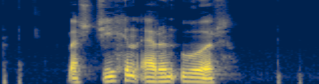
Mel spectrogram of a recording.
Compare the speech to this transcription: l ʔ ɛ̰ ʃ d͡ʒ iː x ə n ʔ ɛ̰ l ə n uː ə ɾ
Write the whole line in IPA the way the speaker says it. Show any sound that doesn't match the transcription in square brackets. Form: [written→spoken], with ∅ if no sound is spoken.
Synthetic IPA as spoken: l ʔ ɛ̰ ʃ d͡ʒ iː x ə n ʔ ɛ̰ [l→ɾ] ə n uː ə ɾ

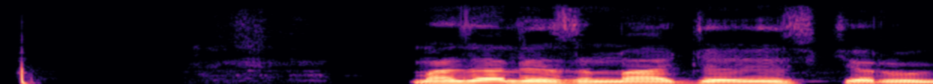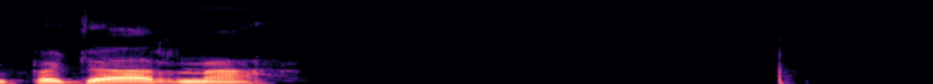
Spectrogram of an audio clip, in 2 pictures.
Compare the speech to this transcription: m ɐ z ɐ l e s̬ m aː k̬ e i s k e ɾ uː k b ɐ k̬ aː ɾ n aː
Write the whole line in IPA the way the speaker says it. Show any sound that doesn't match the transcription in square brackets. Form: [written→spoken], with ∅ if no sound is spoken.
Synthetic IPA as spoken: m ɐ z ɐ l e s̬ m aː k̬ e i s k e ɾ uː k [b→p] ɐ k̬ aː ɾ n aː

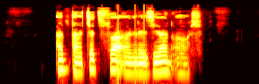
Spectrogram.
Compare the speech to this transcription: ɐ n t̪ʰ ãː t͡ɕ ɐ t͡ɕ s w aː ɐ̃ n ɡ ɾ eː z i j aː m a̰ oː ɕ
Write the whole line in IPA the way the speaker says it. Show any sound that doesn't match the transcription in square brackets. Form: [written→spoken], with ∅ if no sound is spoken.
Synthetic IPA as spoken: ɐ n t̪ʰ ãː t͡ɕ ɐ t͡ɕ s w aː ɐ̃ [n→ŋ] ɡ ɾ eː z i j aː [m→n] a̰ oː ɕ

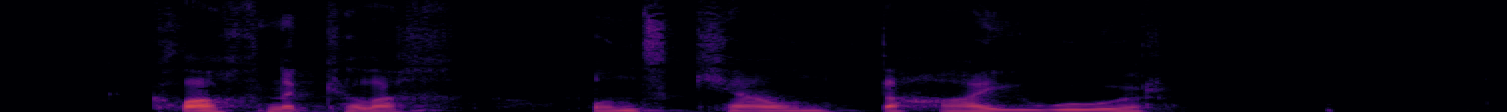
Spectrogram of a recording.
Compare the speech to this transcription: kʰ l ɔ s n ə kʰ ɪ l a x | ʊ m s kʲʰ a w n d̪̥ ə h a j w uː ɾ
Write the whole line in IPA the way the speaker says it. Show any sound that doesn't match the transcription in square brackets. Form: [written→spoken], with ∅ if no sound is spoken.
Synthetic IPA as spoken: kʰ l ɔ [s→x] n ə kʰ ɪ l a x | ʊ [m→n] s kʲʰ a w n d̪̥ ə h a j w uː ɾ

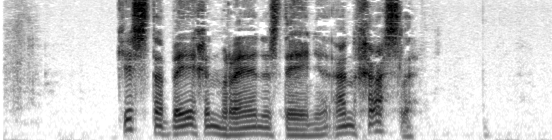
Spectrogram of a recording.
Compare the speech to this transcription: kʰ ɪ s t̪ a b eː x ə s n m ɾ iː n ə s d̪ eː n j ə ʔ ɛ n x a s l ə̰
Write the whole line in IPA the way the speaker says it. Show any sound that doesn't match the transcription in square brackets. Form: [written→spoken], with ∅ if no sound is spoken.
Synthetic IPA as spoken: kʰ ɪ s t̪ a b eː x ə [s→∅] n m ɾ [iː→ɛː] n ə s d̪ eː n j ə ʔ [ɛ→a] n x a s l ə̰

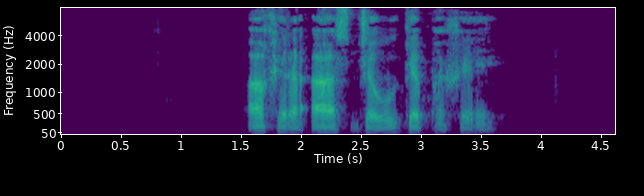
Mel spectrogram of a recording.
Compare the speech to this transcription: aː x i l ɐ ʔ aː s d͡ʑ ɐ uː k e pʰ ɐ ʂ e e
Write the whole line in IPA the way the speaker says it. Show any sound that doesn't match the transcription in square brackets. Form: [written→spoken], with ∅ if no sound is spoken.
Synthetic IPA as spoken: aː x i [l→ɾ] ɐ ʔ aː s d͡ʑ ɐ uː k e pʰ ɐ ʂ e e

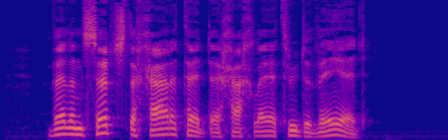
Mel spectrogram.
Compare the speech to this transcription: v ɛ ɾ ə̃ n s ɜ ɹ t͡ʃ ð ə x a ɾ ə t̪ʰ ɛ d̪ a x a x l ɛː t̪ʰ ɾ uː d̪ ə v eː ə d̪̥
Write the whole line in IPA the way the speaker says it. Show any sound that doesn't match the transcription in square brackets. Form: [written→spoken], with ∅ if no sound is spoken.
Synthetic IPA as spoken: v ɛ [ɾ→l] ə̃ n s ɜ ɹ t͡ʃ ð ə x a ɾ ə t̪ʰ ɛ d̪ [a→ə] x a x l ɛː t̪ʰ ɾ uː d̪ ə v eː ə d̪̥

